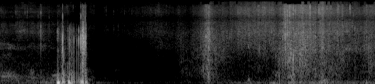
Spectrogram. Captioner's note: whispering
